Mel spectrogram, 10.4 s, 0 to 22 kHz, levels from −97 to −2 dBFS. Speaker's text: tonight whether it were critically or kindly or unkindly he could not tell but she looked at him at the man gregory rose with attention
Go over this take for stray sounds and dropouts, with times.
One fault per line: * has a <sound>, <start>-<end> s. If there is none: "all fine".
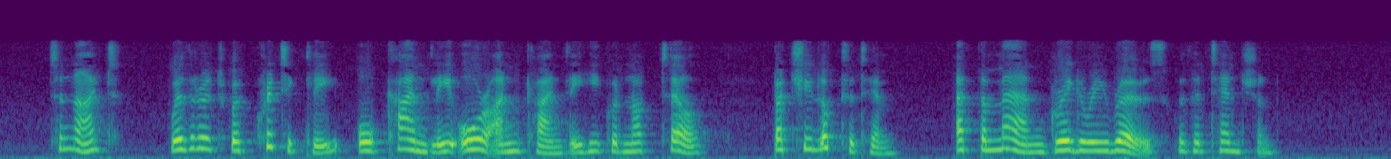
all fine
